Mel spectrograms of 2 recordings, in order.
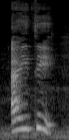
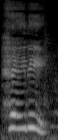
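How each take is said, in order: First: It is said with a Spanish pronunciation. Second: It is said with an English pronunciation. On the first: "hispanophone nan dit Haïti" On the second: "anglophone nan dit Haiti"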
